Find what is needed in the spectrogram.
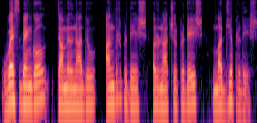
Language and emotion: Manipuri, neutral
